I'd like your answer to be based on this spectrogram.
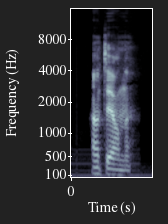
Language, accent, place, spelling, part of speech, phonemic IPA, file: French, France, Lyon, internes, adjective, /ɛ̃.tɛʁn/, LL-Q150 (fra)-internes.wav
- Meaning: plural of interne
